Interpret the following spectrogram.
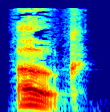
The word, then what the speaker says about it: oc: eventually became we and in the South the word for yes was pronounced Oak so those dialects became known as the ladoke literally the languages of Oak the word Oak also produced another name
